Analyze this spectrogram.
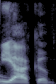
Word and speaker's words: Jacob: I call him Yakob point where finally proper biblical pronunciation Yakob.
